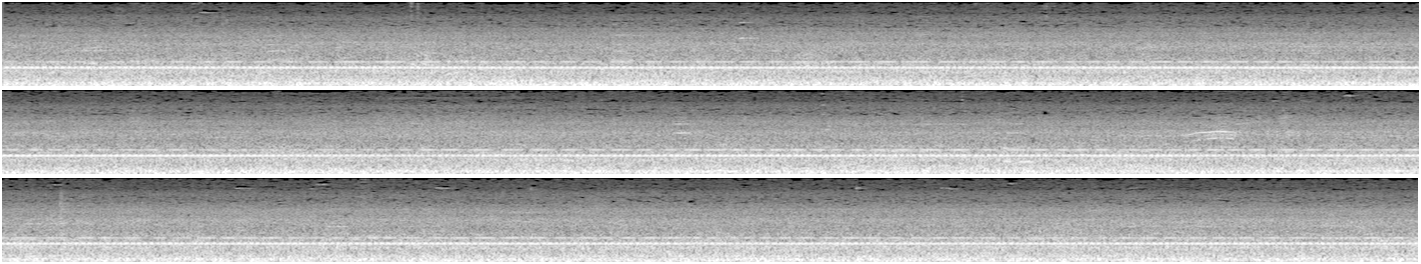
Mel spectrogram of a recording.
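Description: Mumbai suburban electric local train heard from inside the coach: a steady low hum and rushing noise with a steady high-pitched whine over it.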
